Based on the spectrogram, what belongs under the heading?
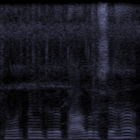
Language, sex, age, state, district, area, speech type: Sanskrit, male, 18-30, Karnataka, Bagalkot, rural, spontaneous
